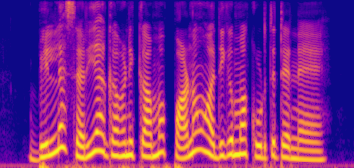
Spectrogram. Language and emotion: Tamil, sad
